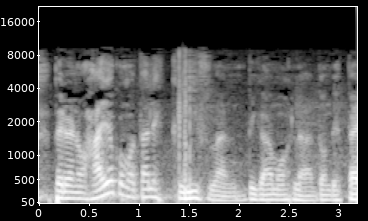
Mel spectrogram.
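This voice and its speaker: A man with a strong Puerto Rican accent speaks at a fairly quick pace and fairly low pitch, his dark, mellow tone somewhat breathy. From Puerto Rico, Caguas. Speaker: writer and university professor. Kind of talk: radio interview.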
